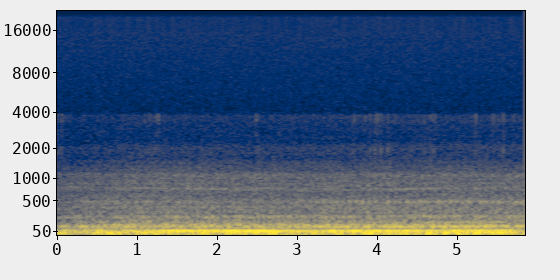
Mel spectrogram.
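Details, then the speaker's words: VW Polo 9N3 GTI 1.8T test drive after replacing the rear torsion beam axle bushings: steady low road rumble, the creaking from the rear suspension gone and bumps taken smoothly. "テスト走行したところ結果は良行ですギシギシという異音が消えたし段差の乗り越えもスムーズになりましたね"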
